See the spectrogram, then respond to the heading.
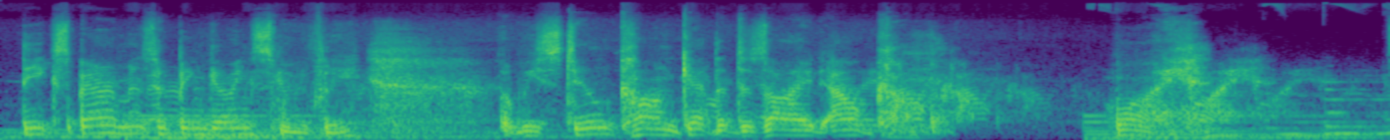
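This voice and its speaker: A man voices a driven researcher in a game cutscene, earnest and bitter about those who cast him out. His voice sits in a middle register, and loud music plays under him. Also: mid-range voice, close to an everyday voice. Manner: earnest, bitter, increasingly desperate. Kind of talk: video game cutscene acting.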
